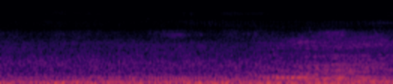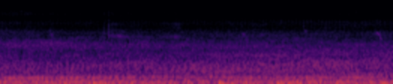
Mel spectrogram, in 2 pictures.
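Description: City street traffic: a steady rumble of cars, with one vehicle's engine swelling as it passes around the middle and then fading.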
